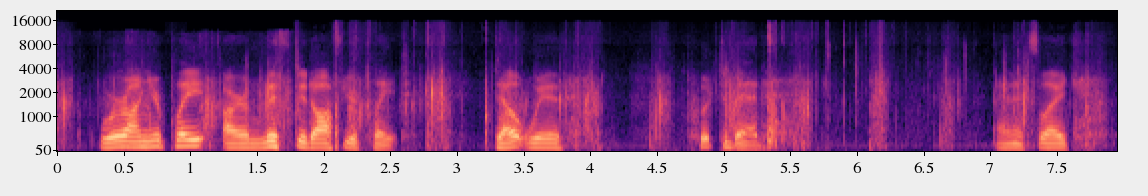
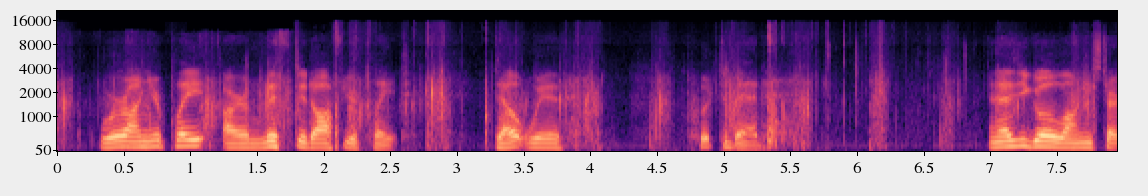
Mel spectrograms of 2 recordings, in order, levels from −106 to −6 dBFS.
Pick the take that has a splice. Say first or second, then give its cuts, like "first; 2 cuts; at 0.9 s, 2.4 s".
second; 1 cut; at 6.9 s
